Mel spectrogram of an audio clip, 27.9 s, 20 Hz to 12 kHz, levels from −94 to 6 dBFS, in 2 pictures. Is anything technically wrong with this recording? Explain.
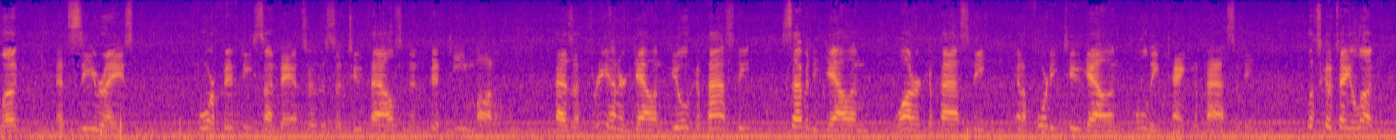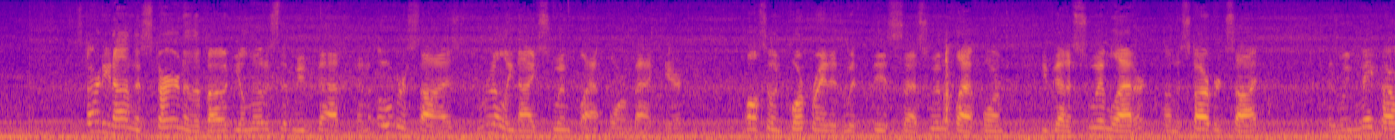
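No, nothing technically wrong stood out on listening to this audio.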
